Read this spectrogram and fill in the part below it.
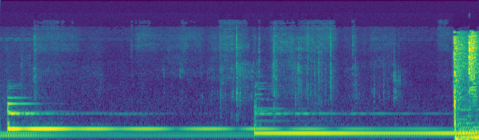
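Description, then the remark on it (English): A deep, ominous bell tolls twice, each low ringing strike sustaining and humming for about three seconds, ending in a sudden burst of noise. “I told you I wanted wind chimes, and you gave me the Undertaker bells.”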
